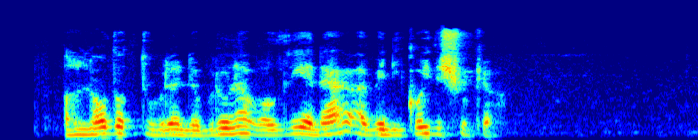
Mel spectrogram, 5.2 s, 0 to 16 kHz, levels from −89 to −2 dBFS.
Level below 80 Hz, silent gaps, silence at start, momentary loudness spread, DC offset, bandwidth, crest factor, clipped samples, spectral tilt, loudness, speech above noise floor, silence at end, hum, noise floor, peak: -56 dBFS; none; 0.5 s; 12 LU; under 0.1%; 7.6 kHz; 18 dB; under 0.1%; -5.5 dB/octave; -22 LUFS; 49 dB; 1.55 s; none; -71 dBFS; -4 dBFS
